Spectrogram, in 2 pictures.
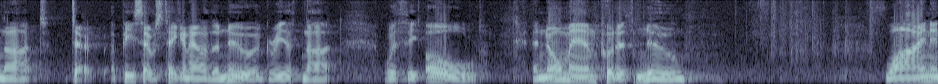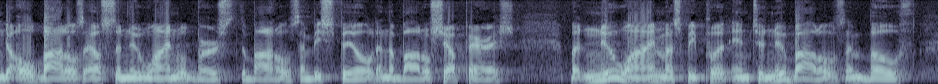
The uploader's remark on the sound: Preached June 28, 2020 at General Baptist Church God's House of Prayer in Fairborn, Ohio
